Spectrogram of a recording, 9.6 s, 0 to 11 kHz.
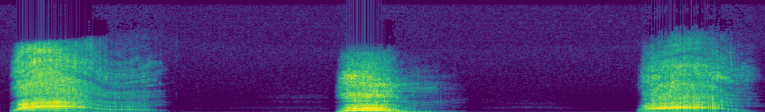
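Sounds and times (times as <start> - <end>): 
wild animals: 0.1 - 2.1, 4.2 - 5.8, 8.0 - 9.5.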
